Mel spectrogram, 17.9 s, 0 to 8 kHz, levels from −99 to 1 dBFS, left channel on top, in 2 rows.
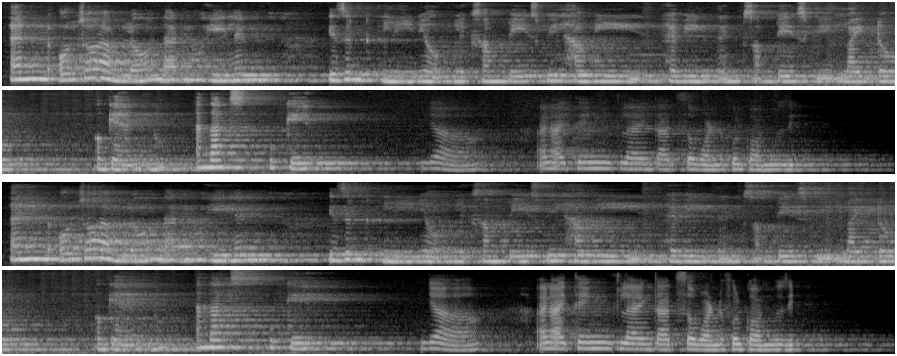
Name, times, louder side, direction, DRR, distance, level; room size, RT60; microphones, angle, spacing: voice 1, 0.1-3.0 3.3-9.1 9.9-10.6 10.9-12.1, left 1 dB, 60° left, 3 dB, 2.1 m, -31 dB
Thump thud, 6.4-12.0, equal, ahead, 7.1 m, -55 dB
voice 2, 13.1-13.8 14.3-16.9, right 3 dB, 70° right, 15 dB, 0.7 m, -36 dB
26.5 x 23.0 x 4.9 m, 3.0 s
head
